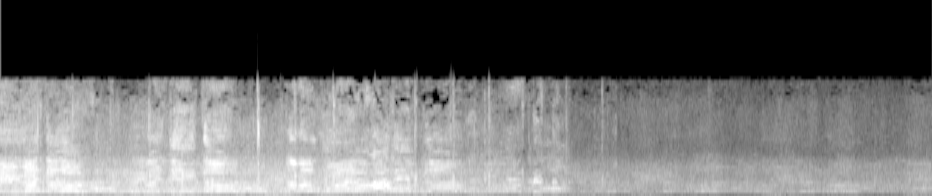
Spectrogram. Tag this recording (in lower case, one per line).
speech
crowd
